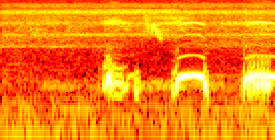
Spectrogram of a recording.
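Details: Spotted dove used as a decoy bird, cooing in a fine, light phrasing style: three short, low, hollow coo notes within a second, the middle one swelling and fading, over a faint steady hum.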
